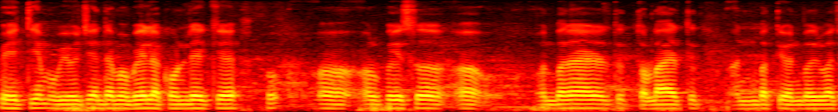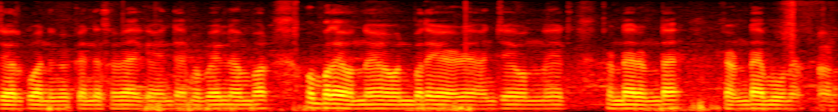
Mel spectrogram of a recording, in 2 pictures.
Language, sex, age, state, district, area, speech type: Malayalam, male, 45-60, Kerala, Alappuzha, rural, read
